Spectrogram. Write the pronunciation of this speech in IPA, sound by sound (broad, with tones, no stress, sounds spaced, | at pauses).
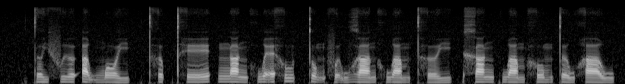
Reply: t̪ ə̤˨˩ j f ɨ˨˦ ə̯ ʔ a̰˧˨ w m ɔ˧˩˨ j | t̪ʰ ə˨˩ p̚ t̪ʰ e˨˦ | ŋ a˧˩ ŋ h w ɛ̰˧˥ h u˦˥ t̚ t̪ o̰˧˨ ŋ f ə̰˧˥ w ɣ a˨˦ n h w a˧ m t̪ʰ ə˨˦ j | x a˧ ŋ k w a˨˦ m h o˨˦ m t̪ ə˨˦ w h a˧ w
